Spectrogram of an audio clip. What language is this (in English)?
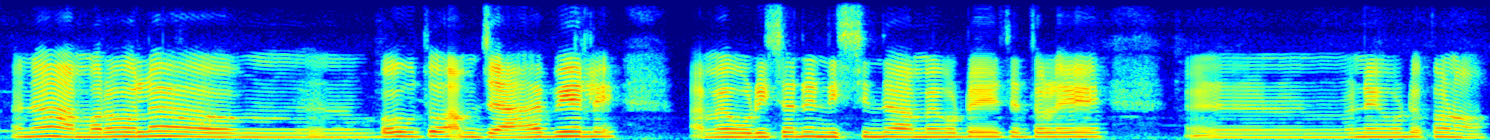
Odia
